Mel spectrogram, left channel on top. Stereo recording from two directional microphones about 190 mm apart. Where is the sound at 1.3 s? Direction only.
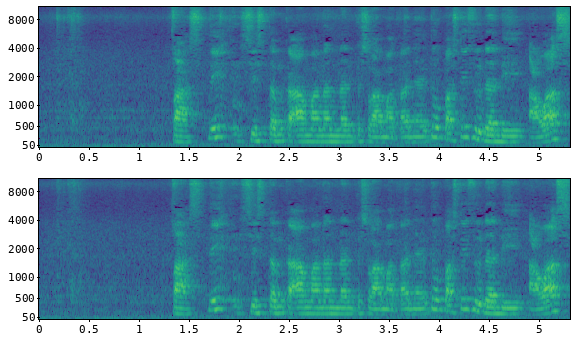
Centre (ahead or behind).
